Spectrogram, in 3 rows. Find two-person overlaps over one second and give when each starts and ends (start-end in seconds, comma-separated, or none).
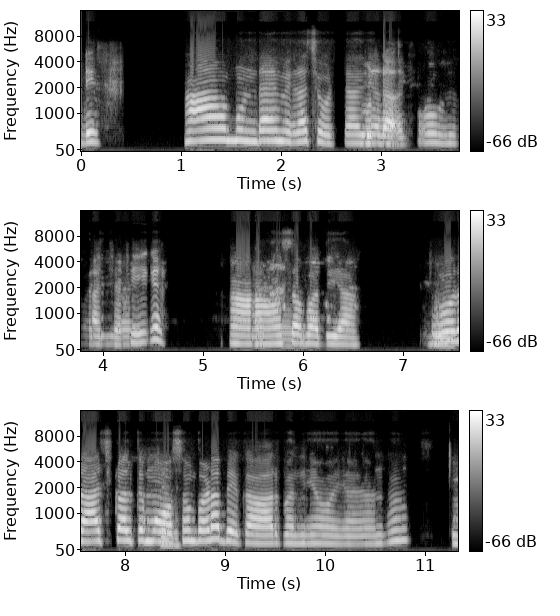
none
